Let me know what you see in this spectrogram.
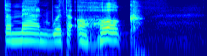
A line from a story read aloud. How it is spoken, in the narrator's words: they snarled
